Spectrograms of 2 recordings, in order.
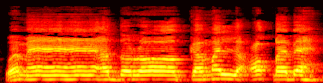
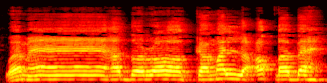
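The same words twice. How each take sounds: No difference in how they are said.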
